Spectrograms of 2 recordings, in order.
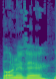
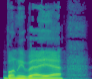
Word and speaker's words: Bon Iver: So first of all, he brought out how do you pronounce him again? Bon Iver? – Bon Iver, yeah. – Bon Iver, yeah.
